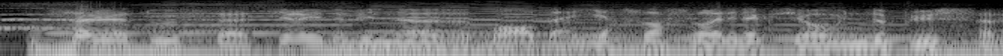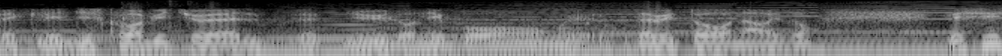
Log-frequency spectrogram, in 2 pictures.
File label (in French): France d en bas repondeur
